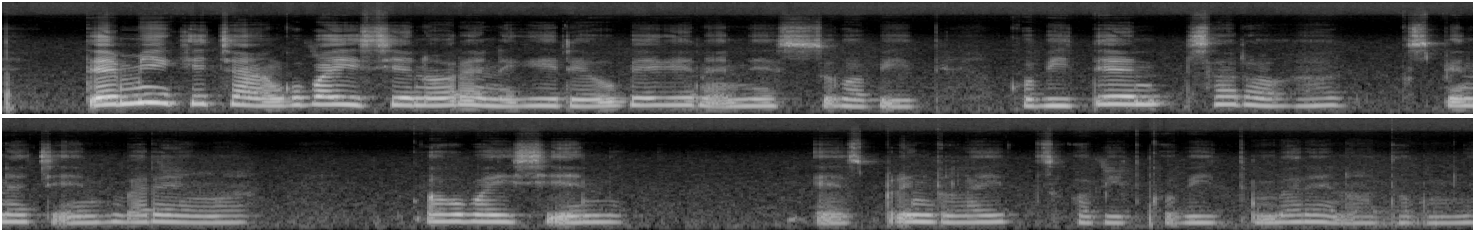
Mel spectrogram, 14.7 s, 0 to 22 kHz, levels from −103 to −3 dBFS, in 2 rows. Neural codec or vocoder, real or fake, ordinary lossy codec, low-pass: none; real; none; none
